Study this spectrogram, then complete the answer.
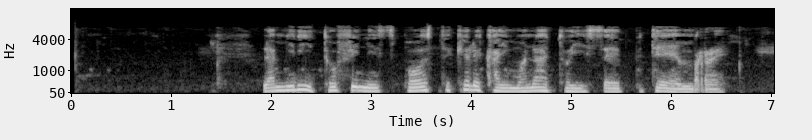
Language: Esperanto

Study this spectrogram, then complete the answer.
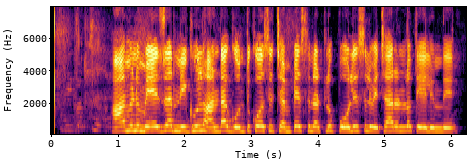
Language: Telugu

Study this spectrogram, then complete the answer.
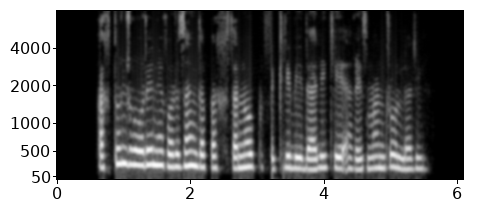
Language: Pashto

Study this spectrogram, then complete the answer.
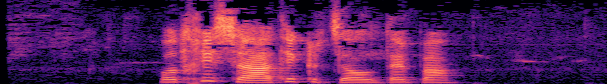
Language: Georgian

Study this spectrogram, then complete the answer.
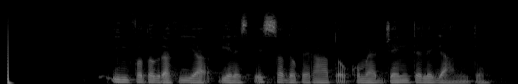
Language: Italian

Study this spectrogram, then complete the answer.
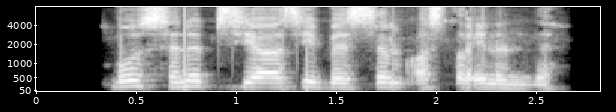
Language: Uyghur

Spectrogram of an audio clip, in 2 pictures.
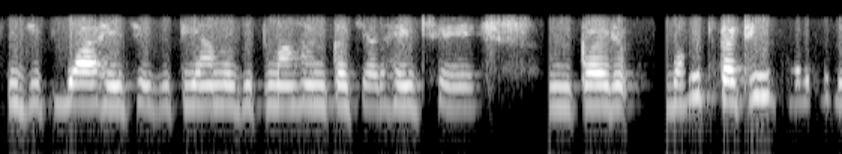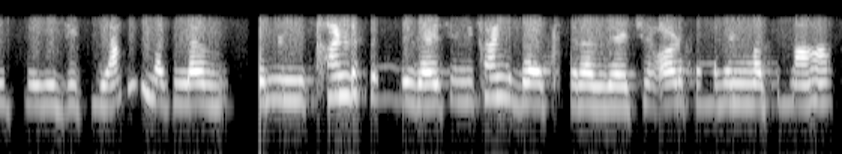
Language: Maithili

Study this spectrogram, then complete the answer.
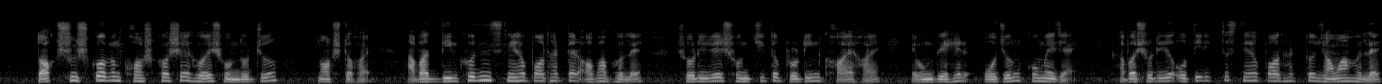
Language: Bangla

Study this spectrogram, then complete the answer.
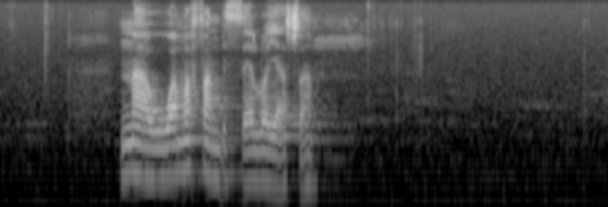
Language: Tsonga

